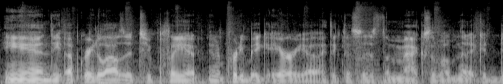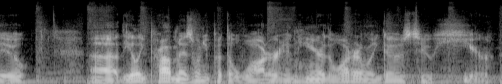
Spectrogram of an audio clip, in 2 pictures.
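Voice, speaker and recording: Low-voiced man, nasal with a cold. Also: brisk, soft background music. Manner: rambling, loose explanations with many fillers. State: stuffy nose from a cold. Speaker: gameplay commentator. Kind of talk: casual game walkthrough commentary.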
